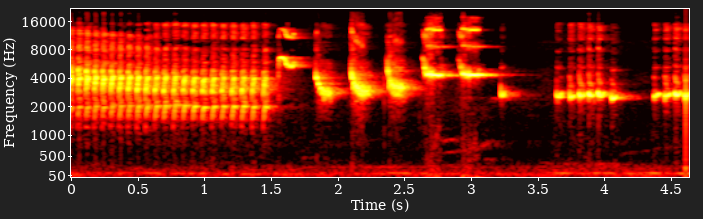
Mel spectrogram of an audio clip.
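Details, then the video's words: Long-tailed shrike (cendet) in energetic, varied song meant to provoke other shrikes into answering. A fast buzzy trill gives way to sharp, sweeping chirps and bright whistled notes, then repeated rasping phrases. "cendet gacor Variasi BIANGNYA bikin cendet lain emosi ikutan bunyi langsung NYAUT"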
